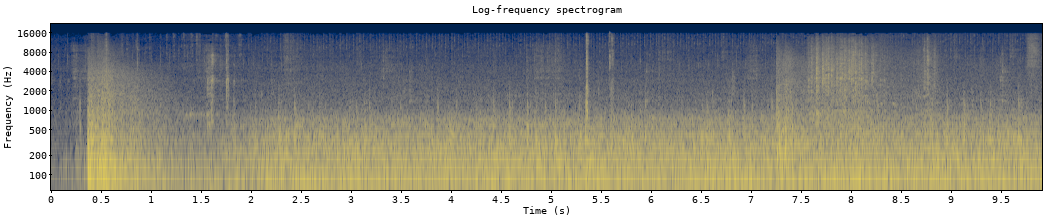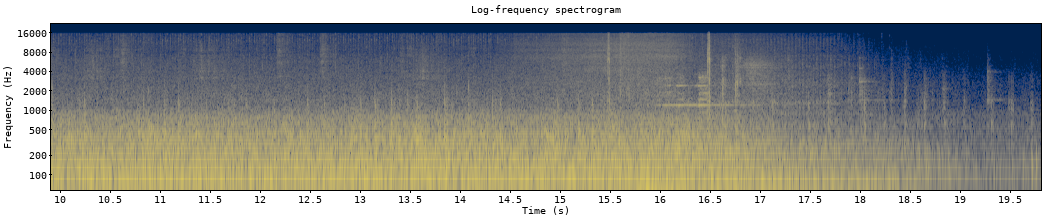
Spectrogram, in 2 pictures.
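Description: A heavy engine rumbles steadily, then fades away.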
